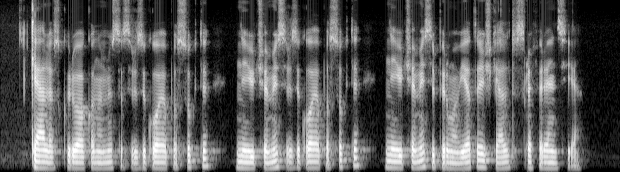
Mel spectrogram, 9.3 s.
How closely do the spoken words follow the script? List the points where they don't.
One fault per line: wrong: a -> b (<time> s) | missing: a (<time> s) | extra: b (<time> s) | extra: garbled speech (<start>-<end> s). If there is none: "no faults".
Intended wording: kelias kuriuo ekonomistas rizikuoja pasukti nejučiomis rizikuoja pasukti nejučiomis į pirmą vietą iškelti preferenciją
no faults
